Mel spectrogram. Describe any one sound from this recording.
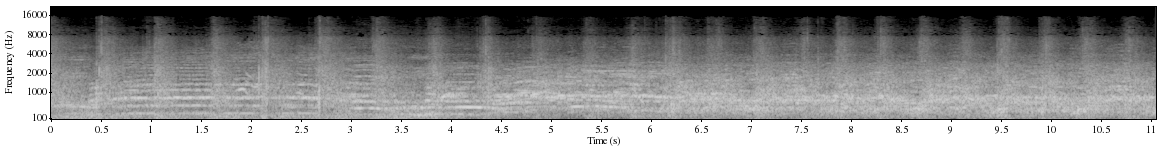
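A large crowd of men chants loudly together.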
